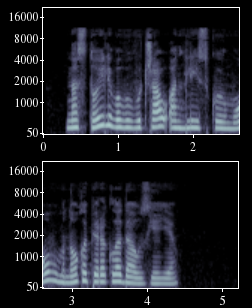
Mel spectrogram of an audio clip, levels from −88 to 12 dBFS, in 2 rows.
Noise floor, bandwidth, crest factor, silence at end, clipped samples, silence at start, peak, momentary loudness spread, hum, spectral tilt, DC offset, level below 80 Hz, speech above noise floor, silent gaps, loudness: -76 dBFS; 11.5 kHz; 16 dB; 0.8 s; under 0.1%; 0.3 s; -4 dBFS; 8 LU; none; -6 dB/octave; under 0.1%; -58 dBFS; 56 dB; none; -20 LUFS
